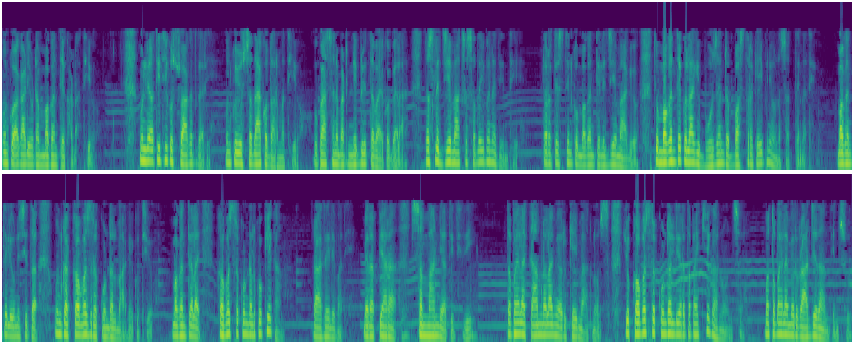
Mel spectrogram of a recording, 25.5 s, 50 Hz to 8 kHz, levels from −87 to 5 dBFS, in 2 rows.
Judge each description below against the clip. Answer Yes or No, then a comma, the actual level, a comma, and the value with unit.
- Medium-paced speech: Yes, average, 190 wpm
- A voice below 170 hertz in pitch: Yes, low, 135 Hz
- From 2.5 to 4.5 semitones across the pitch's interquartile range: Yes, average, 3.5 semitones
